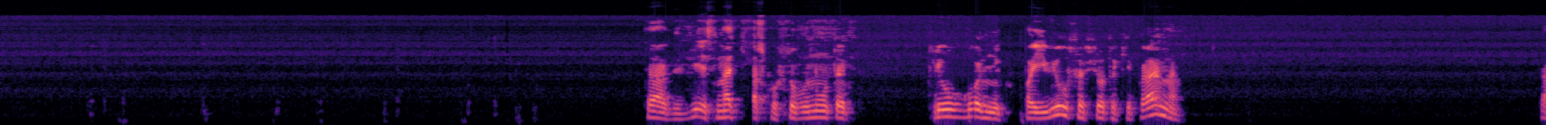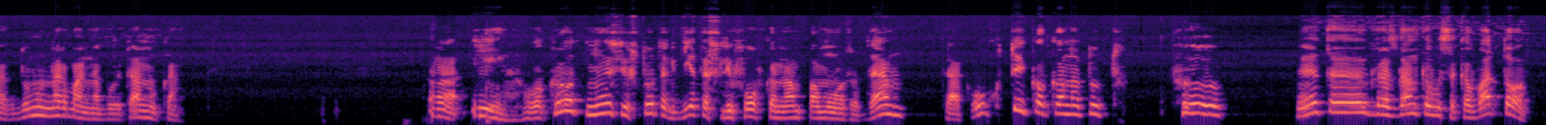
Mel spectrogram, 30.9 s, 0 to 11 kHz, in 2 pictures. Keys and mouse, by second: 1.3 middle click, 2.9 middle click, 4.1 click, 4.8 middle click, 5.3 r, 8.2 middle click, 9.8 middle click, 10.4 middle click, 11.3-16.8 middle drag, 18.8 click, 20.6 i, 22.1 click, 22.8-24.2 middle drag, 25.4 middle click, 26.8 middle click, 30.1 middle click.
